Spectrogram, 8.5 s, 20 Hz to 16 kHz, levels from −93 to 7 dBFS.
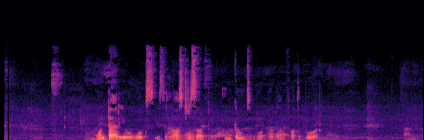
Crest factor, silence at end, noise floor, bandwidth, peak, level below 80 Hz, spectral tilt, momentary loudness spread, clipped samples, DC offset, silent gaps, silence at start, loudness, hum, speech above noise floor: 24 dB; 0.2 s; -59 dBFS; 11.5 kHz; -4 dBFS; -74 dBFS; -4.5 dB/octave; 26 LU; under 0.1%; under 0.1%; none; 0.1 s; -27 LUFS; none; 32 dB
